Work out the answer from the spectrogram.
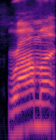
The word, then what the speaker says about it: Rama: Rama is spelled R A M. It's rama like kind of like ramen, but thank you.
